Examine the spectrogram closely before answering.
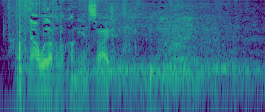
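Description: A van's sliding door rolls open.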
